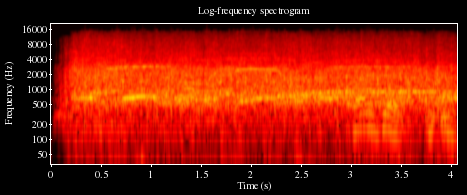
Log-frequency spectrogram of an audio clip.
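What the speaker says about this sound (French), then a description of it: "vous demande de l'applaudir chaleureusement" A crowd in a hall breaks into warm applause for a speaker being introduced, rising quickly into a loud, sustained wash of clapping that stays even throughout, with a faint voice under it near the end.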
